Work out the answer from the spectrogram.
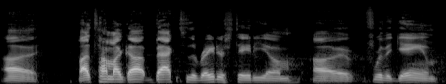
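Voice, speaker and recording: A man co-hosting a podcast in casual chat. His voice is hoarse and gravelly, and he talks haltingly, repeating words and chuckling. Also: fairly low pitch, steady tone, no echo.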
